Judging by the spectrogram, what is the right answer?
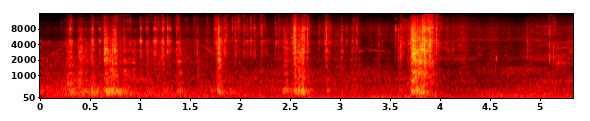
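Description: A caught redfish being handled and unhooked aboard a small boat: a few short knocks and rattles from fish, lure and hands, over a steady low hum.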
